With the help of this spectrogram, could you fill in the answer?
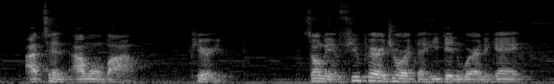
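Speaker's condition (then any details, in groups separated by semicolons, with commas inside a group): No condition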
